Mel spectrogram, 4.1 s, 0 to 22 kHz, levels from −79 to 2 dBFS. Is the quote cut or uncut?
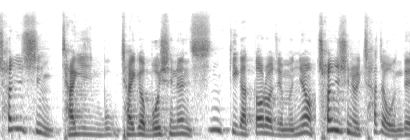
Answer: cut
